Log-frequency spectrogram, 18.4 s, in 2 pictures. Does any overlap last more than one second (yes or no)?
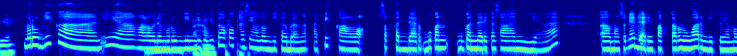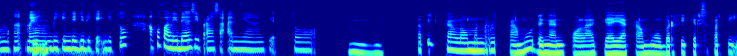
yes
